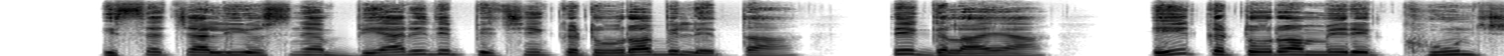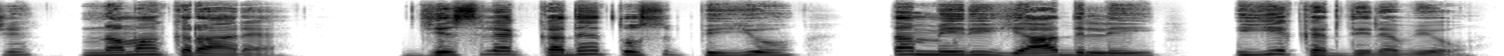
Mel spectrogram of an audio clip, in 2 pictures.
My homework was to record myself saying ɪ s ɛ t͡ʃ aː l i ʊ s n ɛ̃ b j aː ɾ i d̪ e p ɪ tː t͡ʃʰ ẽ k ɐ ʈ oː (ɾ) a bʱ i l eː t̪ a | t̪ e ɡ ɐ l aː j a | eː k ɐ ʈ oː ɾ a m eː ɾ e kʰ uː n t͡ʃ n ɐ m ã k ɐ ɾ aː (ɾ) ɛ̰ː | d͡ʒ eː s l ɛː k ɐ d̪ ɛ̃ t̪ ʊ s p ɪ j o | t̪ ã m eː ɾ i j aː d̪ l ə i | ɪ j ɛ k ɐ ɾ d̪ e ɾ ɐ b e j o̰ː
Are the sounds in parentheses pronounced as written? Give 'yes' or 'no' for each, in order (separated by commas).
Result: yes, yes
